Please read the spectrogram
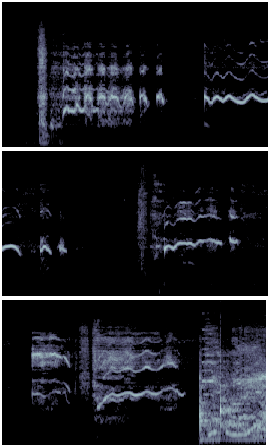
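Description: A man wailing in a high, wavering voice: four drawn-out crying wails with short silences between them, like exaggerated sobbing.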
